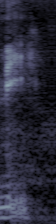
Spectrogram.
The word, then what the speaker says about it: knee: And you don't even pronounce the K. It's silent. It's between your thigh and your calf. And I bet you said knee.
